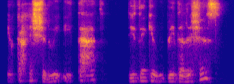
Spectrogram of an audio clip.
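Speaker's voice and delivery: soft, hushed, secretive whisper. Player voicing a character looking back at the group, whispering behind his hand. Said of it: "sort of whispers with his hand up to his mouth".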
